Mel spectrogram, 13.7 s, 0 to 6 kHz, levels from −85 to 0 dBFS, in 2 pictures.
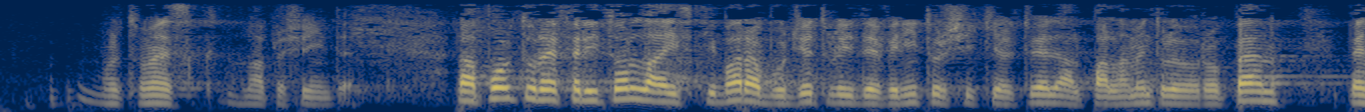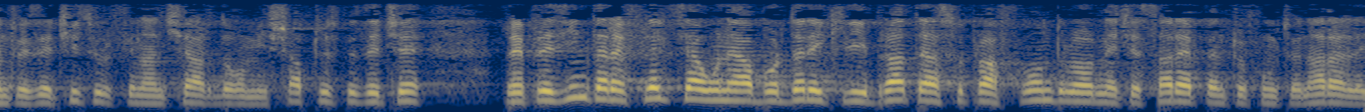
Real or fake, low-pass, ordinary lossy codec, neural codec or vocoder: real; 5.4 kHz; none; none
